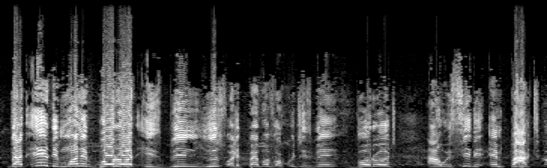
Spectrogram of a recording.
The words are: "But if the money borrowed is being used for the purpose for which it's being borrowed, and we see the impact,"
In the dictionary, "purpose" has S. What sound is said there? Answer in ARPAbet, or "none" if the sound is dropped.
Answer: none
